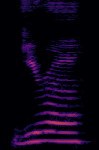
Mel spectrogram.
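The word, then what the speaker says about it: Jera: Rune of the year yira even though it's spelled j-e-r-a is also year it's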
